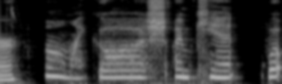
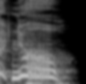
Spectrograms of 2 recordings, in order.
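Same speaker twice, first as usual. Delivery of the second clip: sharp gasp then a louder no; shocked gasp; 4 dB louder than usual. Real, not acted. Streamer gasps at a fatal roll, shocked. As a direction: caught off guard by the roll.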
